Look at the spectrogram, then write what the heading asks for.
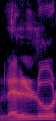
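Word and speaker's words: ReLU: 말 잘 안 쓰구요 그냥 레벨로 라고 발음을 하면 되겠습니다 입력 2 0 의하면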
